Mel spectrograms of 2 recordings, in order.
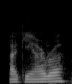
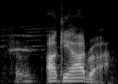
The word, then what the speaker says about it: Akihabara: aqua harbor yeah how do you say that akihabara japan akihabara akihabara yeah japan they had that sega arcade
